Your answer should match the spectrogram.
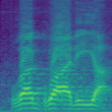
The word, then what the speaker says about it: LaGuardia: cab, and I said, LaGuardia. LaGuardia, 4 syllables.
